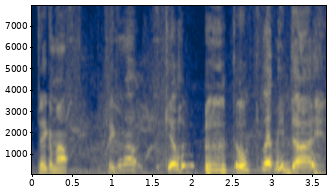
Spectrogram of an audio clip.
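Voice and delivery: high, loud frantic yell, building; panicked yelling. Real, not acted. Gamer to teammates mid-fight as they nearly die, panicked yelling. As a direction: scream orders as you nearly die.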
